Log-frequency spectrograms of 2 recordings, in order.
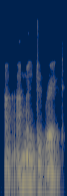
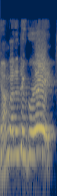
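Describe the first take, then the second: First: It is said very quietly and hesitantly. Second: It is said loudly, almost yelled.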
